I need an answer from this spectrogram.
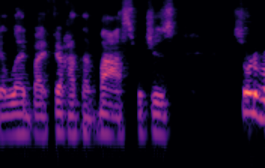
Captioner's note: foreign language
